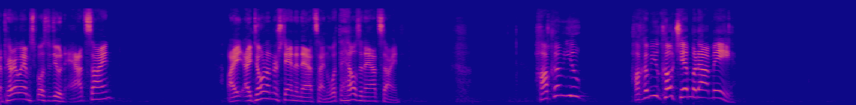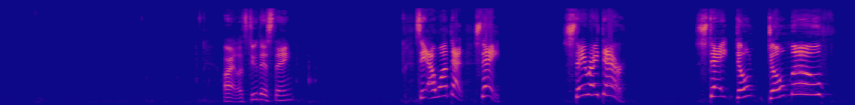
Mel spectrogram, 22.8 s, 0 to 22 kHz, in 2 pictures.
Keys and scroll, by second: 0.3 typing, 0.9 Return, 1.8 Up, 2.0 ctrl+Left, 2.3 ctrl+Left, 2.5 ctrl+Left, 2.7 ctrl+Left, 3.0 ctrl+Left, 3.2 ctrl+Left, 3.9 BackSpace, 4.2 Return, 10.8 Up, 11.1 ctrl+Left, 11.8 ctrl+Left, 11.8-12.2 ctrl+Left, 12.4 ctrl+Right, 12.8 Left, 13.0 Right, 13.2 Right, 13.4-15.9 typing, 17.4-18.1 typing.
